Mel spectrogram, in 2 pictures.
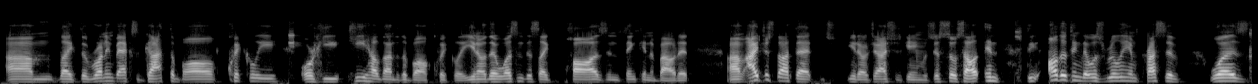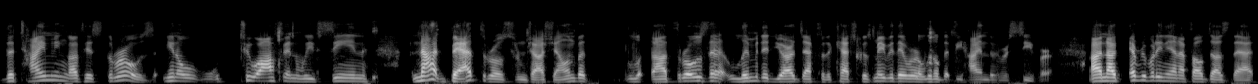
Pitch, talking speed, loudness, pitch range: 135 Hz, 225 wpm, -23 LUFS, 120-155 Hz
